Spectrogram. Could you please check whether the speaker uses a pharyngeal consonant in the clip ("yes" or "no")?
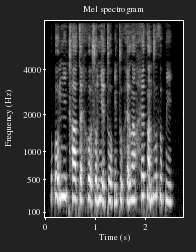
no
